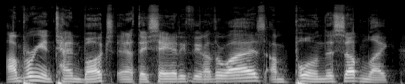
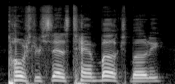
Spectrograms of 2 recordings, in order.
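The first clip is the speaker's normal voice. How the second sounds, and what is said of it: Put-on Southern accent. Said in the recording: “I gave myself a southern accent there.”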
